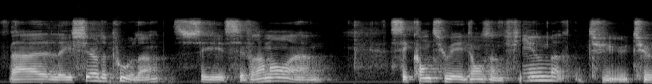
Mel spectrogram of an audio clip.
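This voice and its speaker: A man's medium-pitched voice with an American accent, very slow and with lively intonation, over noticeable background noise. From US Midwest (small town Indiana). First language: English (speaking French). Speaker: musician and traveler. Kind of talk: interview. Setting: remote line to radio show. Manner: halting, many hesitations.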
